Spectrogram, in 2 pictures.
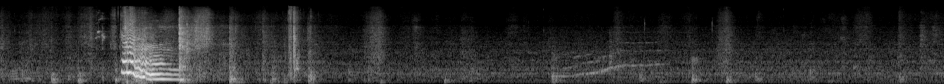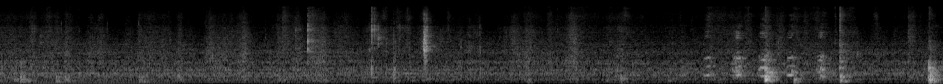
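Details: Weimaraner puppies at 30 days old, litter from Kiss and Quest, recorded 6 December 2012 indoors; a loud high yelp burst near the start, a rising whine, then scattered soft whimpers and rustling handling noises.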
